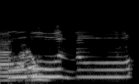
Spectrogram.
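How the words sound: It is said in a high-pitched voice. The speaker calls it wrong. "Ini suara tinggi"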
